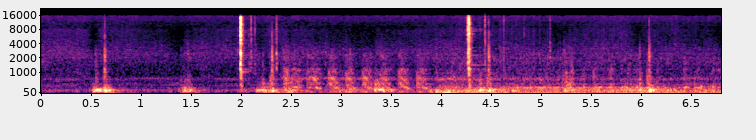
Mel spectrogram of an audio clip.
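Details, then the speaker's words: 2007 Mercedes W203 C220 CDI diesel with engine light on, code P2511, not revving above 3000 rpm, started cold after sitting about three weeks: cranking, then uneven stumbling firing settling into a lumpy idle (rough cold start). "be rough but it is cold and he hasn't start for some time"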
